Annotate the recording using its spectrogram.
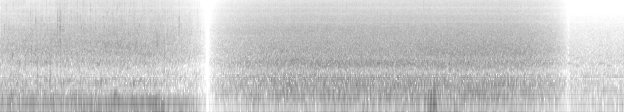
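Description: Mountain stream rushing over rocks. A steadier flow comes first, then after a sudden cut a louder, fuller rush of water cascading over boulders, which cuts off near the end.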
